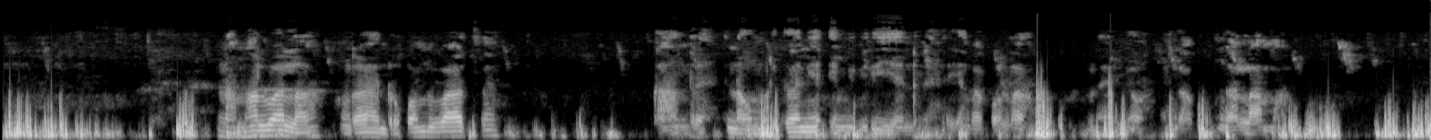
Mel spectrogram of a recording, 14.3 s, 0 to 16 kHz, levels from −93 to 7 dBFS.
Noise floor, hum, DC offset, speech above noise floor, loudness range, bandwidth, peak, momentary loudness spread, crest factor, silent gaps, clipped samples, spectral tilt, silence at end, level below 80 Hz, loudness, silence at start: -38 dBFS; none; under 0.1%; 19 dB; 5 LU; 7.4 kHz; 0 dBFS; 16 LU; 18 dB; none; under 0.1%; -7.5 dB/octave; 0 s; -44 dBFS; -20 LUFS; 0.05 s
